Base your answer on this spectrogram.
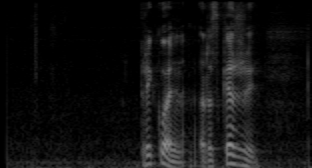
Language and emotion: Russian, positive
